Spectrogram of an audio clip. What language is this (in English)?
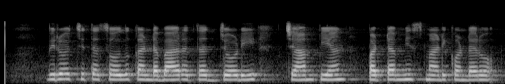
Kannada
